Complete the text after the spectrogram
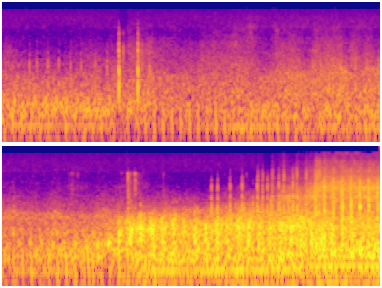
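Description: An aircraft engine drones steadily and grows louder.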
